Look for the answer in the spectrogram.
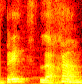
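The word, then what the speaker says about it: Beit Lechem (בית לחם): So it is Beit Lechem, which is how you pronounce my name in Hebrew. And it literally means house of bread.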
